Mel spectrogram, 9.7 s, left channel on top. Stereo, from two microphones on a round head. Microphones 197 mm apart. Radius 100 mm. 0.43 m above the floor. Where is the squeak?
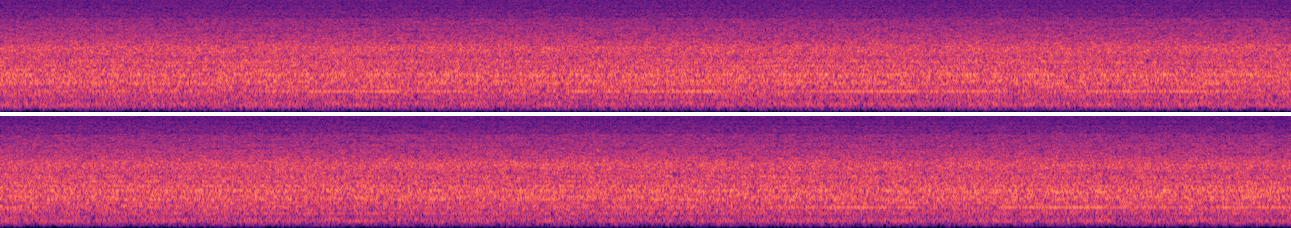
No squeak in this recording.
